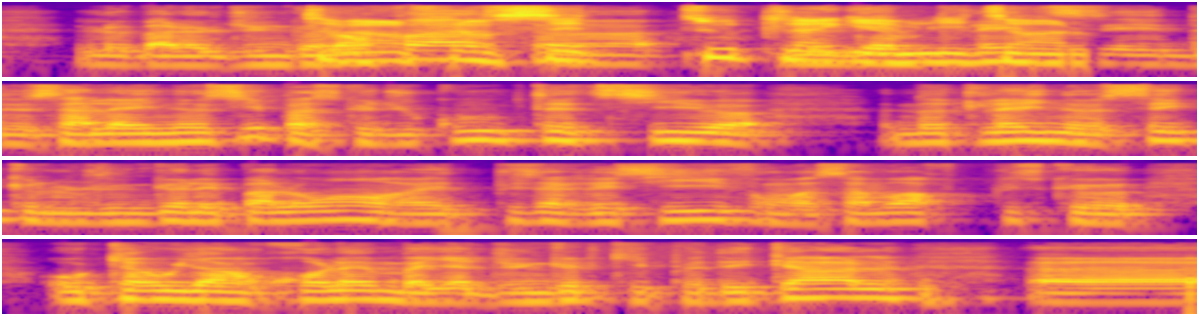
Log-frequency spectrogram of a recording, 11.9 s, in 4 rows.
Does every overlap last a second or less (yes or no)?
no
